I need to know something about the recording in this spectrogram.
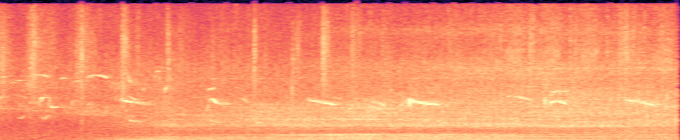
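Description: A car engine rumbles as a car drives slowly closer over a dirt track.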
